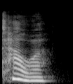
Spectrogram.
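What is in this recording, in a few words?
"tower", British English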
